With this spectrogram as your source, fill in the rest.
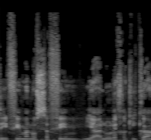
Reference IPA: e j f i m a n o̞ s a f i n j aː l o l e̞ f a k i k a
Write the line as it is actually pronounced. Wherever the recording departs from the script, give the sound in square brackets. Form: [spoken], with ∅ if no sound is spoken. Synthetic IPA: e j f i m a n o̞ s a f i [m] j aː l [u] l e̞ [χ] a k i k a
